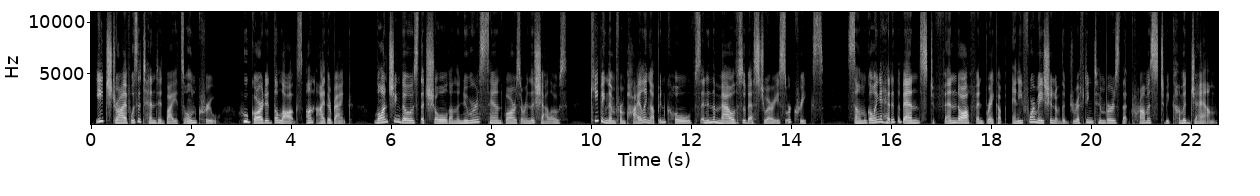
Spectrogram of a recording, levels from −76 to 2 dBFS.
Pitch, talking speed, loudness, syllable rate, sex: 190 Hz, 175 wpm, -21 LUFS, 4.6 syllables/s, female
